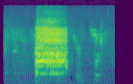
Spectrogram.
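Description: A swan goose gives one loud, harsh, nasal honk of about half a second, then two short, quieter grunting notes.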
